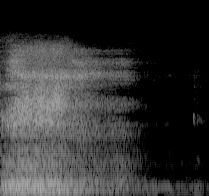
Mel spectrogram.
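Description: A man's long, breathy sigh that fades out about a second and a half in.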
